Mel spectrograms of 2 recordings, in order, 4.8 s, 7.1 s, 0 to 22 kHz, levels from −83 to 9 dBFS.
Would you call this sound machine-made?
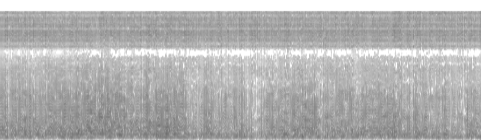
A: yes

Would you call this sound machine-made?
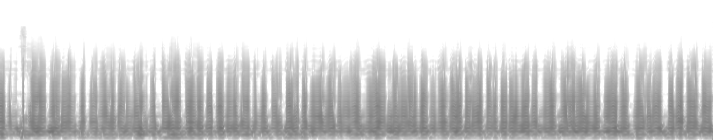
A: yes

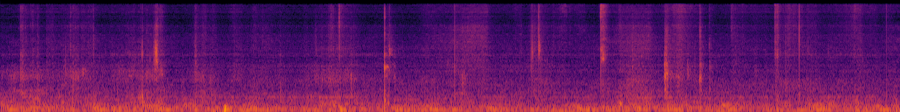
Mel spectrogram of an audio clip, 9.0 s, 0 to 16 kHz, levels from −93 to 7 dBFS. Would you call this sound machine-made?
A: yes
